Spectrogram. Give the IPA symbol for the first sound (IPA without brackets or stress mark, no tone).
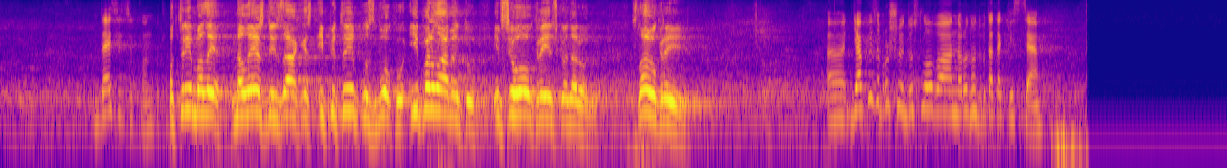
d̪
